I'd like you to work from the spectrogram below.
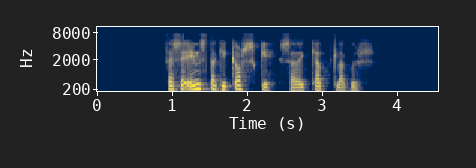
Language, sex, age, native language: Icelandic, female, 20-29, Icelandic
